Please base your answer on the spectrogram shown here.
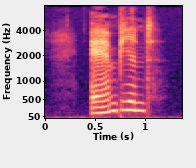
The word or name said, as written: ambient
